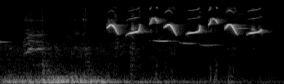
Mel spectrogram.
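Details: Cinereous tit singing actively: a fast run of about seven sharp, high chirped notes with slurred tops, delivered in roughly one and a half seconds after a quieter stretch of low background rumble.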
